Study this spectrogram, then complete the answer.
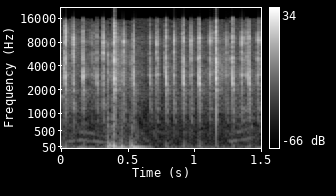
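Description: Rapid, uneven keystrokes on a computer keyboard during a StarCraft II session, with a repeatedly jammed S key; sharp close clicks alone, with a heavier thump near the start.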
